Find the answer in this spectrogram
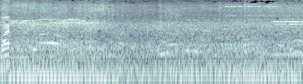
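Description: Busy city street: many people chattering over a steady low rumble of traffic engines.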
